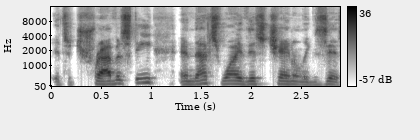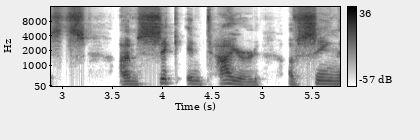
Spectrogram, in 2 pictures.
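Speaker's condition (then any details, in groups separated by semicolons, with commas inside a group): No condition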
